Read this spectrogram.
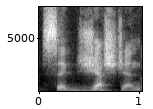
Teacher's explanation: it has three syllables and the stress is on that second syllable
